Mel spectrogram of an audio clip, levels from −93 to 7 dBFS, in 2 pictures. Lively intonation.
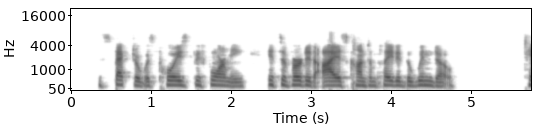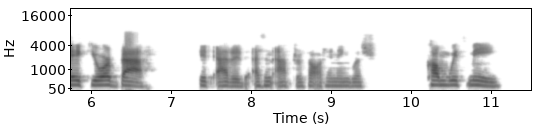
No: average, 3.0 semitones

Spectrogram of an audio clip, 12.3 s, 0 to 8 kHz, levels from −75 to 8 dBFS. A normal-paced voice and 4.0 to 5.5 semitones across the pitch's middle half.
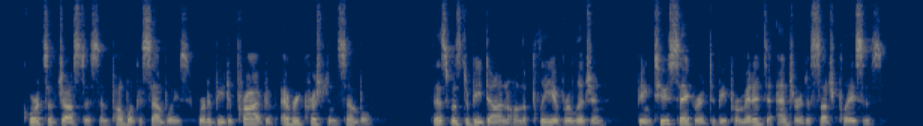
No: average, 170 wpm; average, 3.1 semitones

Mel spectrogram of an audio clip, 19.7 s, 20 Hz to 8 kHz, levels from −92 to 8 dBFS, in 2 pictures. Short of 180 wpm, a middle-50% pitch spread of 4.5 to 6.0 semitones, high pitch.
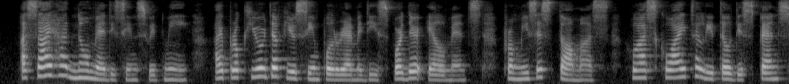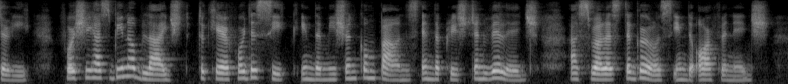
Yes: average, 160 wpm; average, 5.2 semitones; high, 210 Hz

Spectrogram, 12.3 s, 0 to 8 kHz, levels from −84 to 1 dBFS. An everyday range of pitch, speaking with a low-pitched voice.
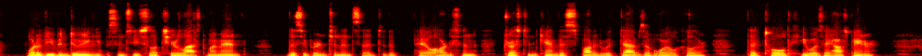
No: narrow, 1.5 semitones; very low, 75 Hz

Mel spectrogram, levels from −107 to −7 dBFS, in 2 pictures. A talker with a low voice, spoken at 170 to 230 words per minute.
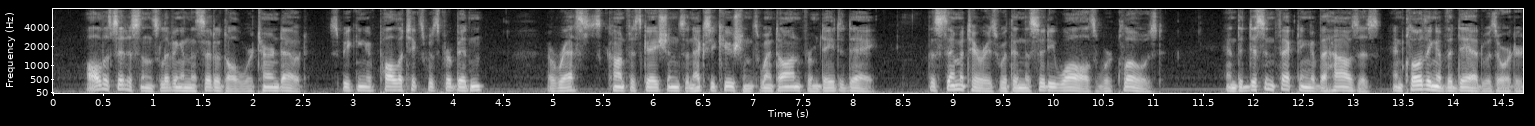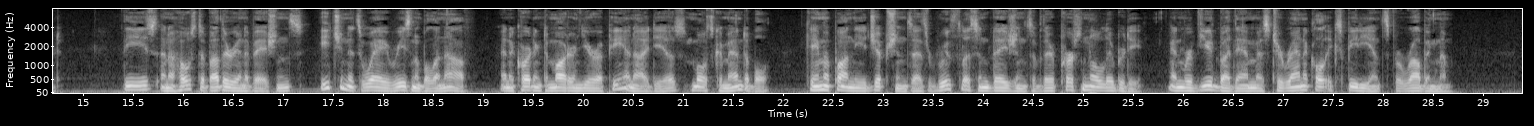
Yes: low, 105 Hz; average, 180 wpm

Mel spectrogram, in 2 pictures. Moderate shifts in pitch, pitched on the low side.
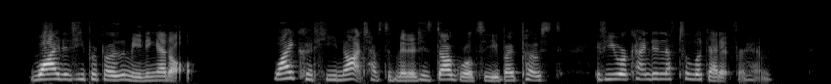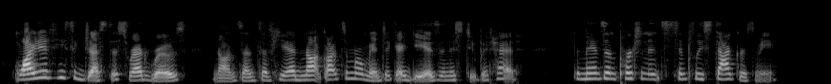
No: average, 3.8 semitones; high, 235 Hz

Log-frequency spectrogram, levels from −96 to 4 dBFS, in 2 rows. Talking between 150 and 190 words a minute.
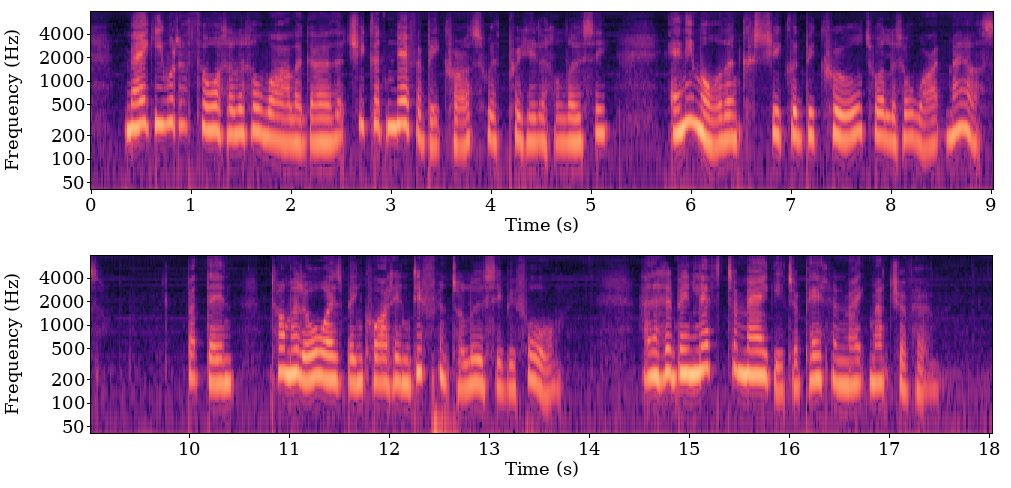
Yes: average, 185 wpm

